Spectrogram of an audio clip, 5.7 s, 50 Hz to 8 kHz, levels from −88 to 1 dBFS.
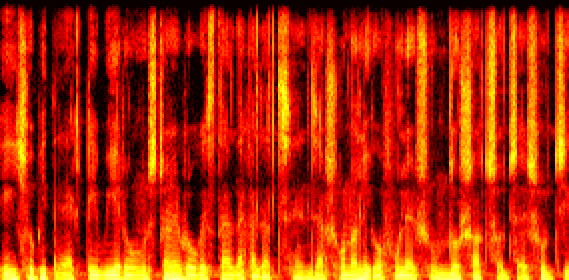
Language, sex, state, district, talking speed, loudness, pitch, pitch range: Bengali, male, West Bengal, Alipurduar, 160 wpm, -15 LUFS, 110 Hz, 110-115 Hz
